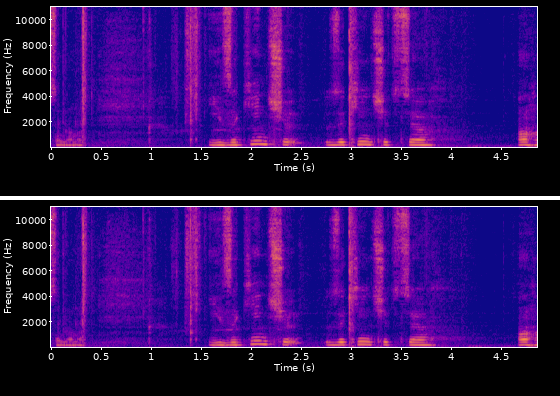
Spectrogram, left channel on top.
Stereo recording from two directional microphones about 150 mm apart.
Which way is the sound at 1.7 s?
25° left (ahead or behind).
